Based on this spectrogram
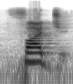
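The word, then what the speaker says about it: fudge: लाडला या लाडली पमपर्ड jaggery good jaggery jaggery फज यहां पर डी साइलेंट होगा।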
